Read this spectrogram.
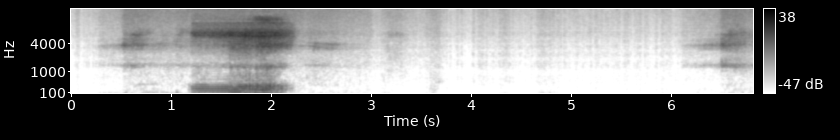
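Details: One loud, rattling snore on the in-breath, with softer breathing before and after, then quiet, during sleep.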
